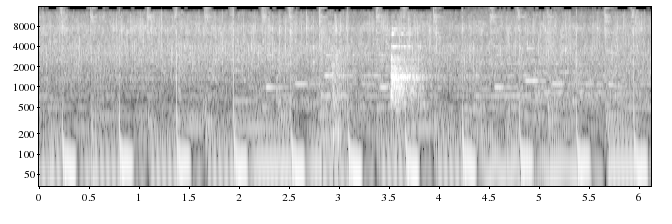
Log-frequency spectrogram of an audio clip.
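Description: Chicken and chopped onion sizzling in oil in a frying pan, with a short louder burst of sizzle about three and a half seconds in. Background music with a steady beat plays throughout.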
